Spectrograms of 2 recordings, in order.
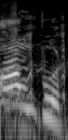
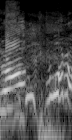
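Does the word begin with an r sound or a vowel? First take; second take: vowel; r sound. First: The word begins with a vowel, without r. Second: The word begins with a clear r sound. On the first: The speaker calls it wrong. "ওরা বলে অমপুর" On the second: The speaker calls it right. "রংপুর জীবনেও বলতে পারে না"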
